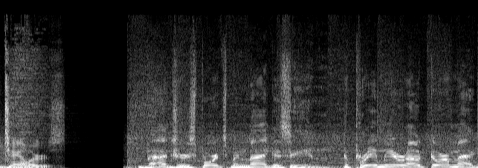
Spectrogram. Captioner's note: voiceover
